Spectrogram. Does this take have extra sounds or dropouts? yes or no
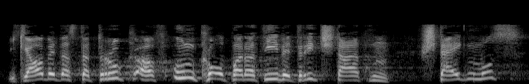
no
